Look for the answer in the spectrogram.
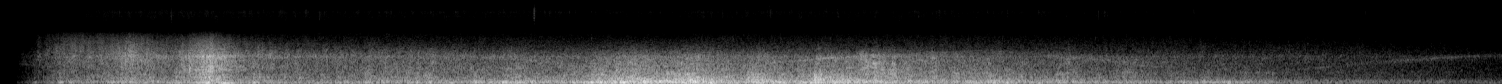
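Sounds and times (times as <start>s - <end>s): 
thunder: 0.3s - 14.8s.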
